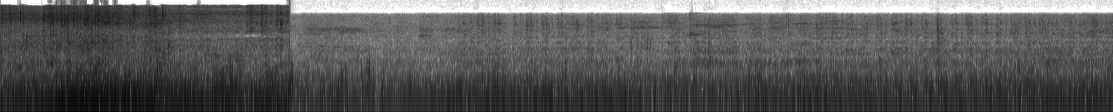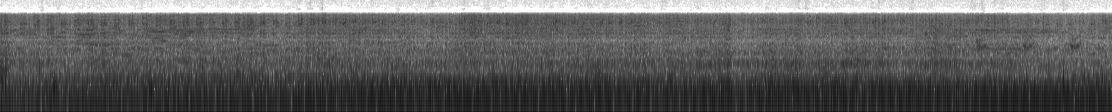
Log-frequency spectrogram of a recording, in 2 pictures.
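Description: An off-road vehicle's engine chugs and rumbles close by, growing louder as it climbs.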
